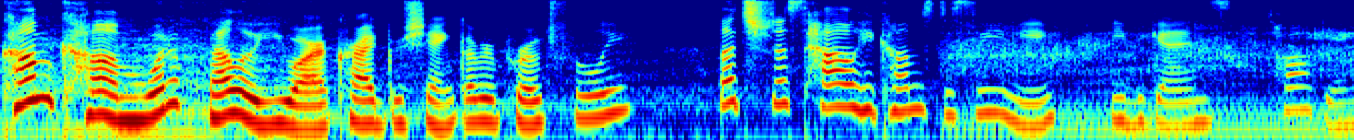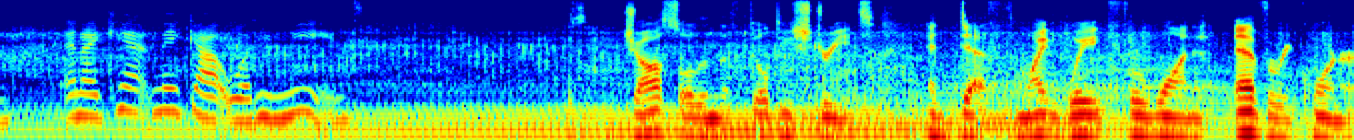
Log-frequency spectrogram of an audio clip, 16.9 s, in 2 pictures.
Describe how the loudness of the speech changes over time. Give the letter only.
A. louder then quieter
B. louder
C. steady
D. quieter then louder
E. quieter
D.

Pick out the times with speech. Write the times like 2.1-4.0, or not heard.
0.0-10.7, 12.0-16.8.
